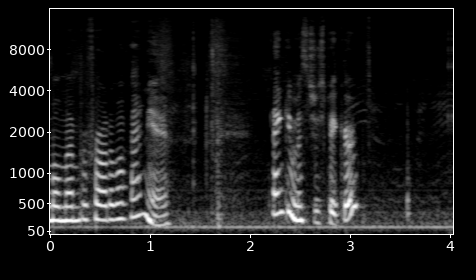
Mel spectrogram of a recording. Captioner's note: speaking French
